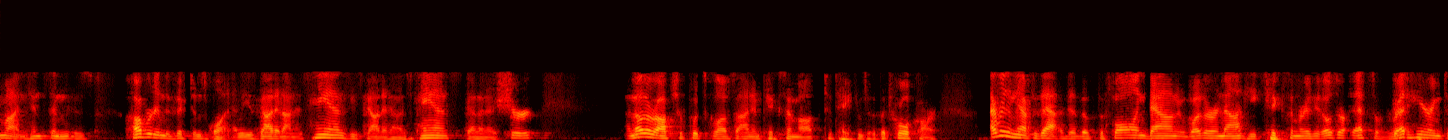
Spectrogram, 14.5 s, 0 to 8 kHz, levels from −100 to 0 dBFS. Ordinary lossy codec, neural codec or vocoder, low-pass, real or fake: AAC, 16 kbps; codec, 16 kHz, 2 kbps, X-Codec, HuBERT features, trained on general audio; 7.2 kHz; fake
